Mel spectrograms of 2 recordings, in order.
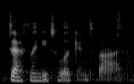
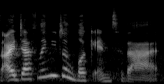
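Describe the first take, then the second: First: Softer and fast, repeated under the breath; a quick note to yourself, almost aside; muttered to self. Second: Said in the usual way. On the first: Real, not acted.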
